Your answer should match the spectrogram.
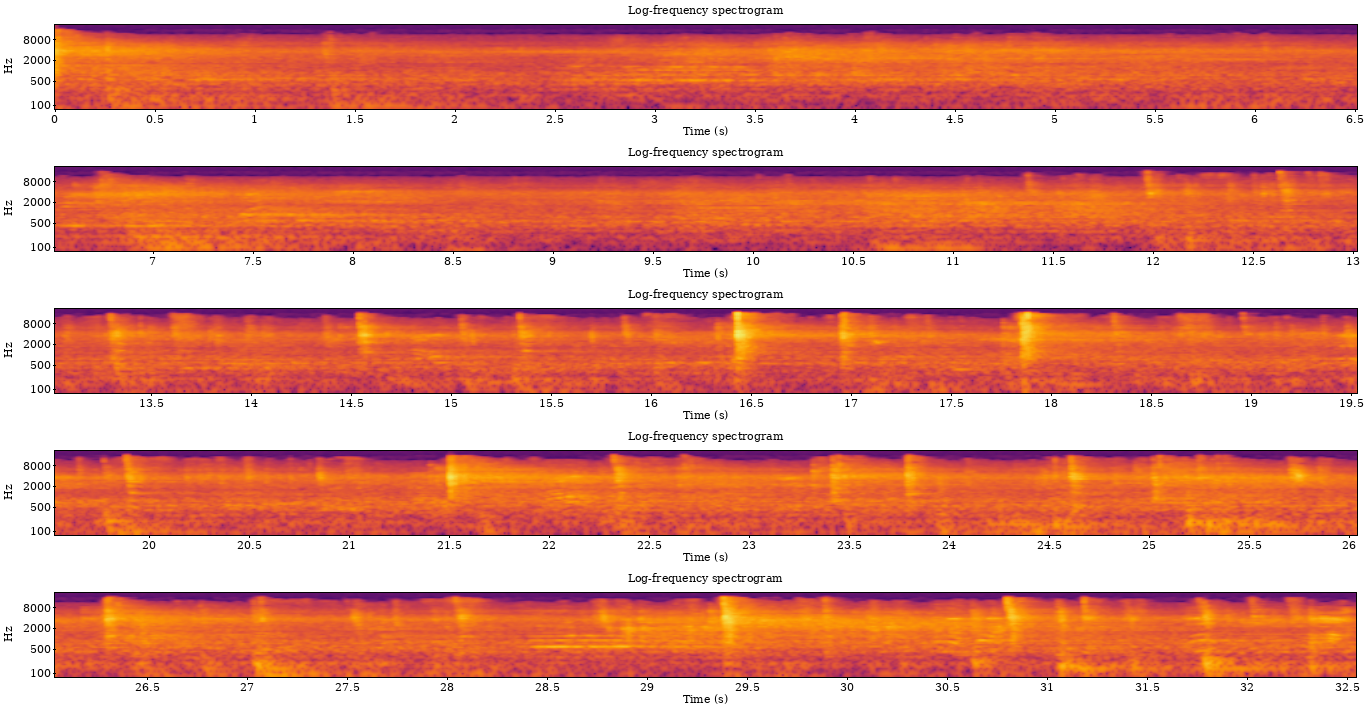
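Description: Badminton rackets striking a shuttlecock in a doubles rally: a string of sharp cracks, irregular and about a second apart, beginning about a third of the way in after a stretch of quieter hall murmur.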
